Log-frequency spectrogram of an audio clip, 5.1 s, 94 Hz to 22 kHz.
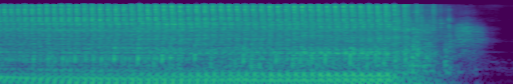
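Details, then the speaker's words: Honda Shadow 1100 V-twin idling after fresh oil change with loud fast clatter, about four taps a second: valve tapping up top plus clutch basket rattle; the rod-knock-like sound came from the primary drive gear. "It's still got that pretty bad valve tapping up top, but that's not really harmful, and I can do that some other time."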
